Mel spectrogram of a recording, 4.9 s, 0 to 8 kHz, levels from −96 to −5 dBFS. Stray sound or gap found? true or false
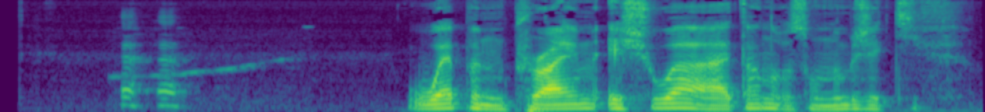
true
